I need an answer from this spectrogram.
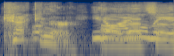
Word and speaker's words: Koechner: You'd think that they would remember how to pronounce Koechner. Oh, yeah. Koechner. It should be Koechner, of course. You look at it. Yeah, but it's not. Koechner.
